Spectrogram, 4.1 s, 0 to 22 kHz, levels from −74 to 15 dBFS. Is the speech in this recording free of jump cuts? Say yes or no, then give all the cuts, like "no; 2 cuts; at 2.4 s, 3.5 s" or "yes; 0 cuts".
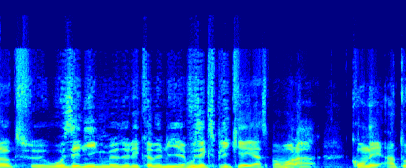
no; 1 cut; at 1.9 s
